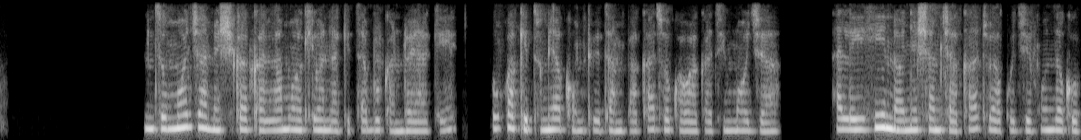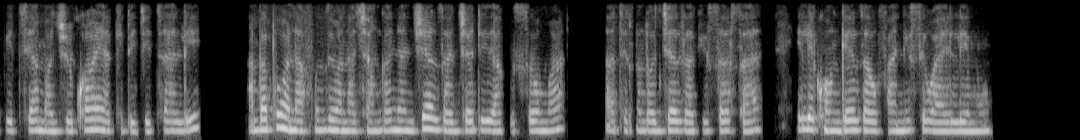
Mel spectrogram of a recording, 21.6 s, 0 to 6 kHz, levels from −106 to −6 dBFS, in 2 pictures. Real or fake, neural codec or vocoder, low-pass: fake; codec, 16 kHz, 8 kbps, FunCodec, trained on Chinese and English, 25 frames a second; 5.4 kHz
